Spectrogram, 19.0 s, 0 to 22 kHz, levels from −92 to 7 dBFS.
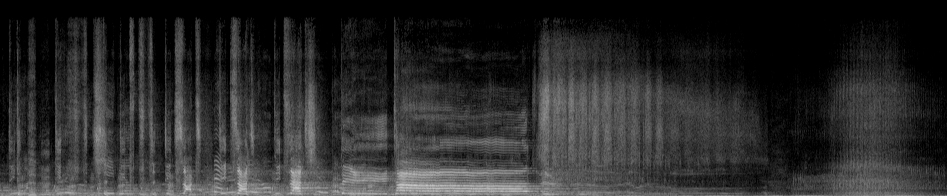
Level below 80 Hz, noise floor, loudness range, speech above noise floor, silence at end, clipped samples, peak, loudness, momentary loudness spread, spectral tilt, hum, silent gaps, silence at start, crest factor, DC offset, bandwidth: -54 dBFS; -48 dBFS; 18 LU; 25 dB; 0 s; under 0.1%; -4 dBFS; -23 LUFS; 23 LU; -3 dB/octave; none; none; 0 s; 20 dB; under 0.1%; over 20 kHz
